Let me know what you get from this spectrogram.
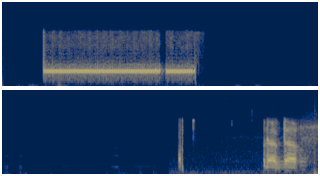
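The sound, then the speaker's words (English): A steady telephone dial tone hums for about two seconds with a tiny break, then after a pause come a couple of quick dialing clicks before a voice begins speaking over the line. “I'm gonna get him on the phone right now.”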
